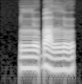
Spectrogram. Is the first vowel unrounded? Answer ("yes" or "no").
no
